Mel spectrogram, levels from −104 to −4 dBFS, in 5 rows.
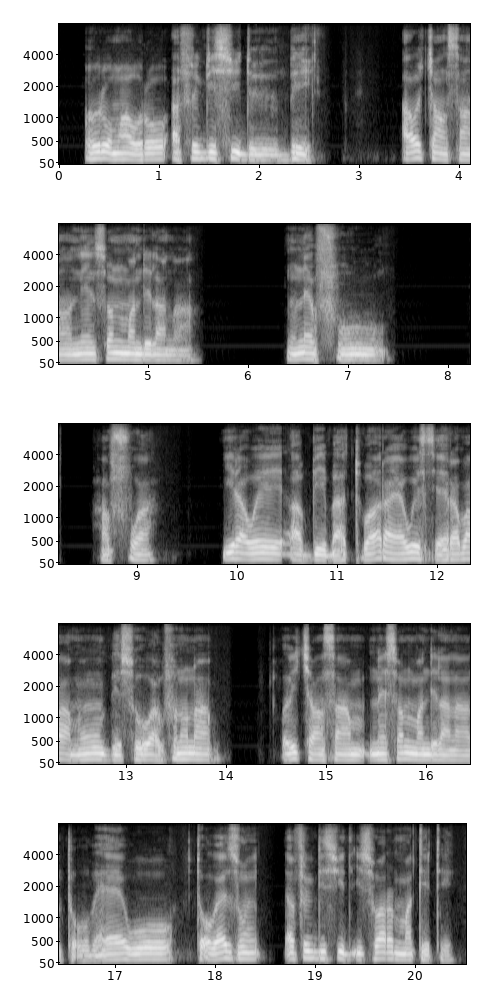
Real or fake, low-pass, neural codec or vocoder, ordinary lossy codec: fake; none; codec, 16 kHz, 4 kbps, FunCodec, trained on Chinese and English, 50 frames a second; none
